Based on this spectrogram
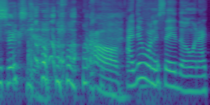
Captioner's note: laughs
